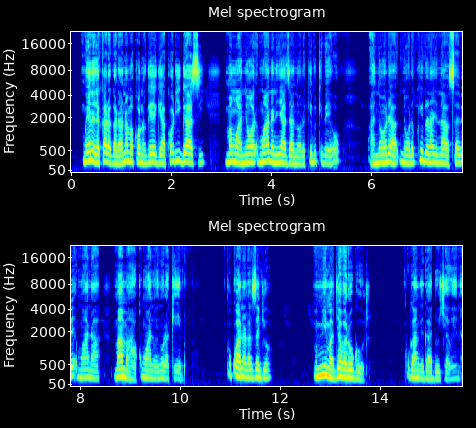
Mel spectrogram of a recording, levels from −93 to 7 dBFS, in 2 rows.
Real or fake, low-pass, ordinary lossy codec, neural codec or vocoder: real; none; none; none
